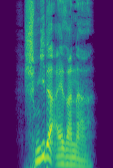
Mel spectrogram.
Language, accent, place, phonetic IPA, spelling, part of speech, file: German, Germany, Berlin, [ˈʃmiːdəˌʔaɪ̯zɐnɐ], schmiedeeiserner, adjective, De-schmiedeeiserner.ogg
- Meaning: inflection of schmiedeeisern: 1. strong/mixed nominative masculine singular 2. strong genitive/dative feminine singular 3. strong genitive plural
